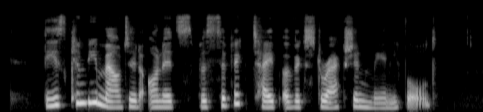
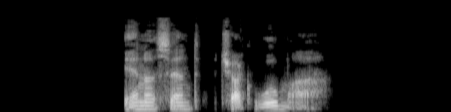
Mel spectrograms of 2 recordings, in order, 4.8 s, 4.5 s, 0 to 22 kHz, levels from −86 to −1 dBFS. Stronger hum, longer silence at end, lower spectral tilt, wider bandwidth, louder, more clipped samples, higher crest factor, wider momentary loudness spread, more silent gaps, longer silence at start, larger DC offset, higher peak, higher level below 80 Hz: neither; second, 0.55 s vs 1.25 s; about the same, -4.5 dB/octave vs -4.5 dB/octave; about the same, 12.5 kHz vs 11.5 kHz; second, -27 LUFS vs -22 LUFS; neither; about the same, 18 dB vs 22 dB; about the same, 10 LU vs 11 LU; neither; second, 0.45 s vs 1.25 s; neither; second, -8 dBFS vs -2 dBFS; second, -88 dBFS vs -70 dBFS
